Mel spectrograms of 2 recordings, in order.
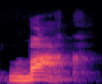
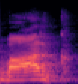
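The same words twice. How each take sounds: First: बार्क said as "baak", no r at all; silent r. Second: बार्क with a clear r sounded after the a; wrong pronunciation. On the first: Teacher shows students the right way to say bark. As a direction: drop the r in बार्क, long open a. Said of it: "बार्क का guys में आर silent है". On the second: Teacher imitating how people wrongly say bark. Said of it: "it's a wrong pronunciation". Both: Shown as a demonstration.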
